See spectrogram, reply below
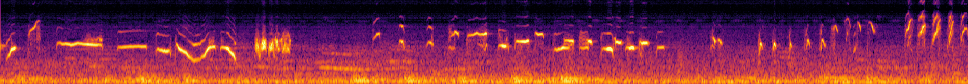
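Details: White-rumped shama, a murai batu, singing in the fast chattering ngeriwik style: varied clear whistles, sliding and looping notes, then a burst of short sharp chips rising into high buzzy notes near the end, over a low steady hum.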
